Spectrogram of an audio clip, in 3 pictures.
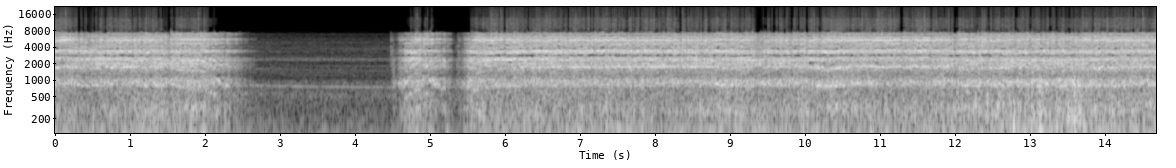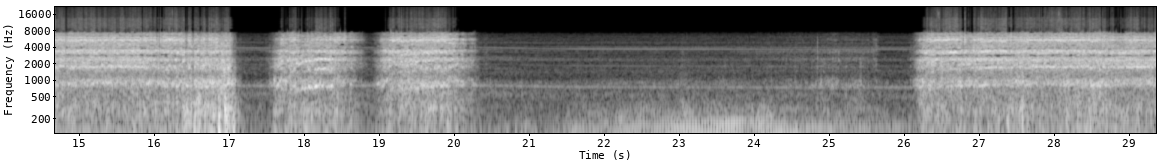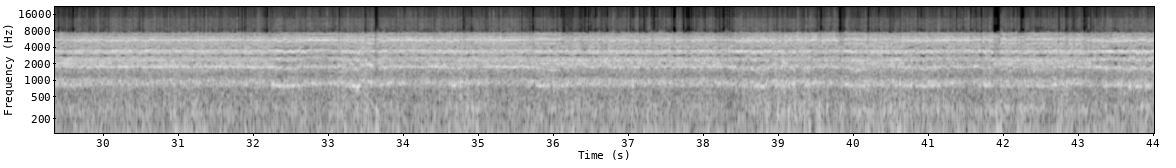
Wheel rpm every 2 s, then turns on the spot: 210, 40, 40, 210, 230, 230, 220, 230, 160, 110, 30, 0, 10, 150, 230, 230, 230, 230, 230, 230, 230, 220.
24-26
